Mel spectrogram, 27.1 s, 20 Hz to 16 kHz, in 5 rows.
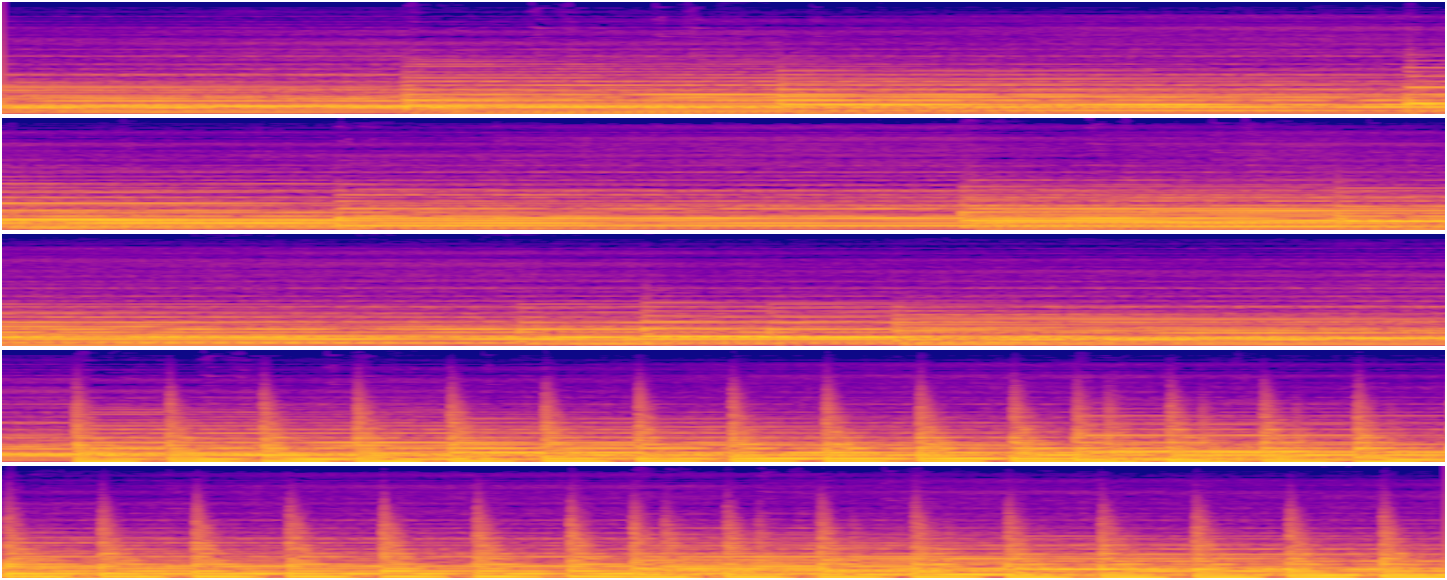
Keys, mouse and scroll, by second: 8.7 ctrl+[, 10.1 click, 13.7 KP_8, 13.8 KP_0, 13.9 KP_Enter, 15.7 v, 16.1 click, 18.1 ctrl+click, 19.9 KP_2, 20.1 KP_8, 20.3 KP_0, 20.4 KP_Enter, 21.9 click, 25.3 KP_Enter.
